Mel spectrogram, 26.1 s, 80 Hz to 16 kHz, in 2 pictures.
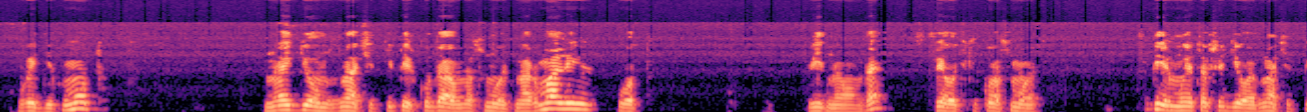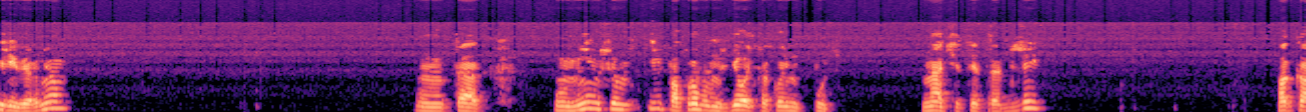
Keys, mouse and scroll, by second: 3.4-5.6 drag, 7.7 shift+middle click, 12.1 r, 18.9 shift+middle click, 20.7 click, 23.1 g, 25.9 g.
